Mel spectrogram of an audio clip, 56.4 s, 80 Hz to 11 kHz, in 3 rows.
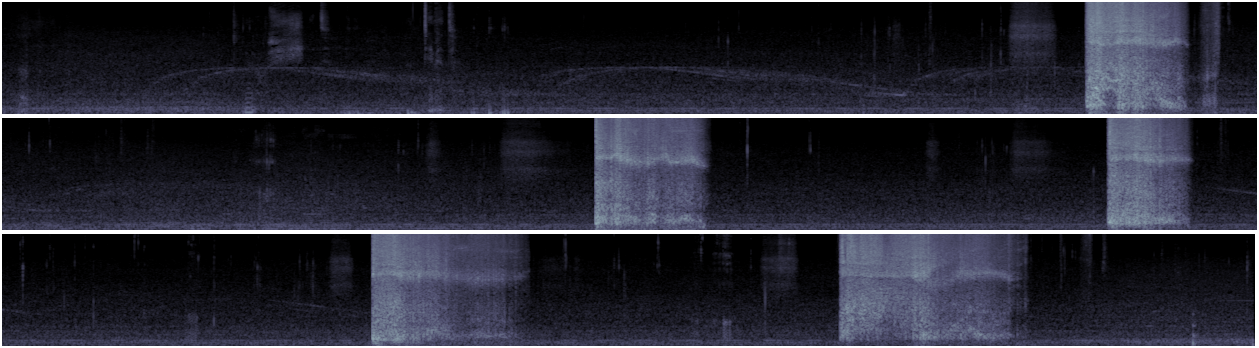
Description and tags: Please Excuse the sirens and me cursing about the sirens in the background
Recorded on a Zoom H4N Pro with a Rode NTG3
The best take I thought was the last one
